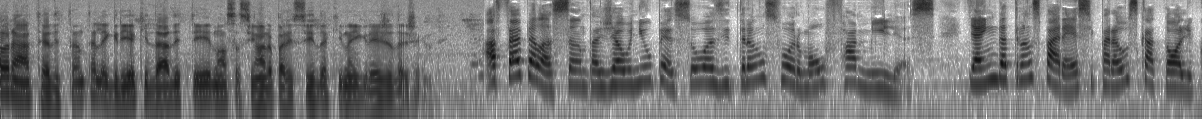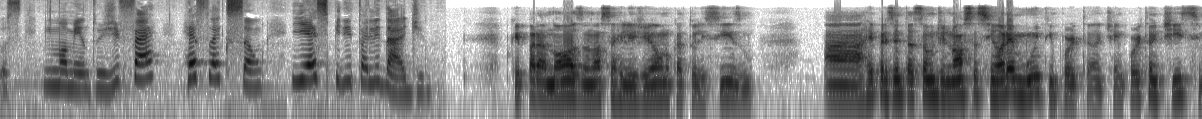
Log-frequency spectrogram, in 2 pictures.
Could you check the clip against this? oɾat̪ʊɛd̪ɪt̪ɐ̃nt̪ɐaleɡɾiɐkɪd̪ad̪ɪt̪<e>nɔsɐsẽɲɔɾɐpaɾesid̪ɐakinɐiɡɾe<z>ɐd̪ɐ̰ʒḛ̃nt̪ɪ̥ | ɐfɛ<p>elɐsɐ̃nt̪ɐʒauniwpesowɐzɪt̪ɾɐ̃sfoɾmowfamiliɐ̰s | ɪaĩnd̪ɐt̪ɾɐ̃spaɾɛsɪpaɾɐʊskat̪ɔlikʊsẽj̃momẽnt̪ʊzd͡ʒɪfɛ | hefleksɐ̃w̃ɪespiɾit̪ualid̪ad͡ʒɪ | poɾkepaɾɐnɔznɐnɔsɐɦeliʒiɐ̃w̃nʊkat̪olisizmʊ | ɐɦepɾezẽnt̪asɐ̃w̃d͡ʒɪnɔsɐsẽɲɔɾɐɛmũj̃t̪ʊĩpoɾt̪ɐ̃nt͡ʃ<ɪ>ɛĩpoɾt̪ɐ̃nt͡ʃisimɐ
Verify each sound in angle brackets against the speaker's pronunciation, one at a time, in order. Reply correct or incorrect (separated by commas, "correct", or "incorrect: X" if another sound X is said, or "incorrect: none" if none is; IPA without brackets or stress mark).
correct, incorrect: ʒ, correct, correct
